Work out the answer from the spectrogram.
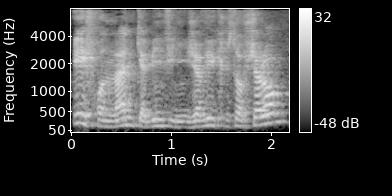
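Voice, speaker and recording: A lively man in a loose monologue about his racing bets, his somewhat high voice jumping between loud bursts and low mutters as he cracks bawdy jokes. The room adds a clear echo around him. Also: fast talker. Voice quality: has a noticeable accent others laugh at. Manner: animated, crude joking, big swings in pitch and loudness. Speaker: horse racing tipster. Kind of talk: casual monologue to camera.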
